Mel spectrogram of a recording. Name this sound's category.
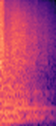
Instrument samples > Percussion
